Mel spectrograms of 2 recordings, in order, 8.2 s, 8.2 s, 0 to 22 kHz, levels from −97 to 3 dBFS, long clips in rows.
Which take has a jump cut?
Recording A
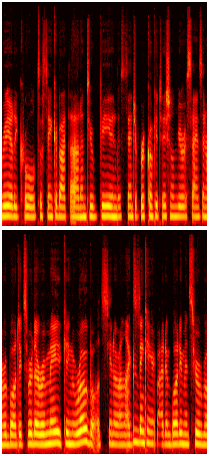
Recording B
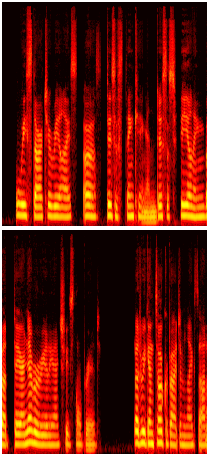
A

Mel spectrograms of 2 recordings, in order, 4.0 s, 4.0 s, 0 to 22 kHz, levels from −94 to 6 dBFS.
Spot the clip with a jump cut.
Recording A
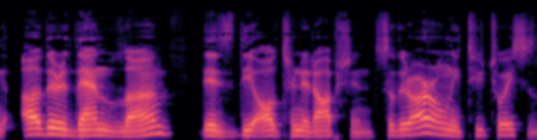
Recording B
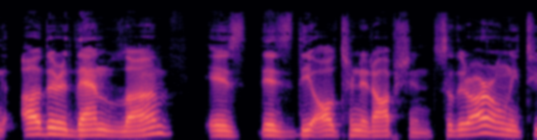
A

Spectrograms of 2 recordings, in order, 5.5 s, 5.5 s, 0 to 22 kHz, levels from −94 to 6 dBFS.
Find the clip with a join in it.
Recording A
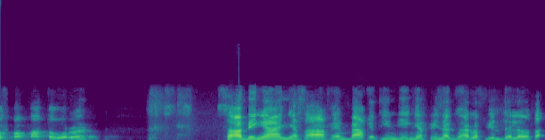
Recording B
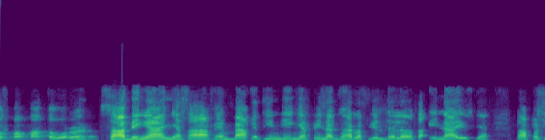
B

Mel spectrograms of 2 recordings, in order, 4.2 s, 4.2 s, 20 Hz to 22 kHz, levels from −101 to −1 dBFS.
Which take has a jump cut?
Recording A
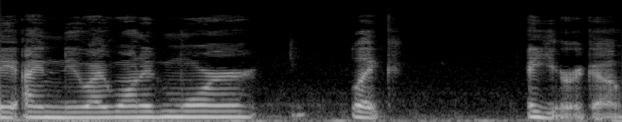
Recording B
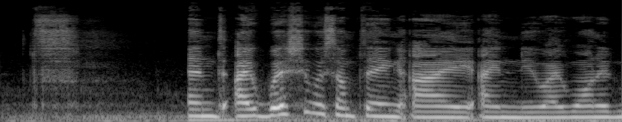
B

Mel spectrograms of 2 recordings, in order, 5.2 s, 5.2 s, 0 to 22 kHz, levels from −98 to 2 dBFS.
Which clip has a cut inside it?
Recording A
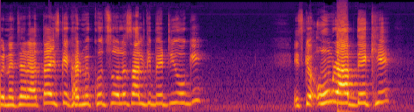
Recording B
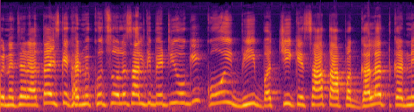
B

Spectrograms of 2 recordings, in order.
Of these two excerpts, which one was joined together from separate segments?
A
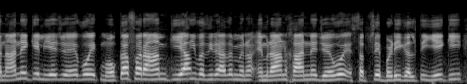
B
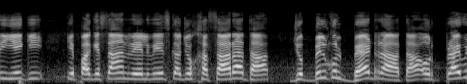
A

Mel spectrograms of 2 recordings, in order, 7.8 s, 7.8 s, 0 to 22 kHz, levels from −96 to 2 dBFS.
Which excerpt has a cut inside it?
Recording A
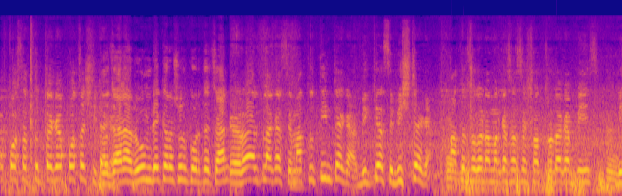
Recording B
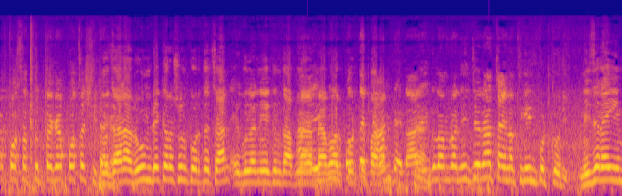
A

